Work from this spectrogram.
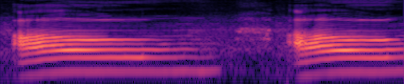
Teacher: আ দিয়ে আরম্ভ করবেন, দেখবেন তারপরে ও আসবে, আ থেকে ও এসে তারপরে উ, তারপরে ম। তাহলে আ দিয়ে স্টার্ট করবেন, এতে করে মুখটা বড় হবে।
